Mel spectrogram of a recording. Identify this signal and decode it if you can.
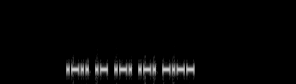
Morse code, heard as a keyed tone, about 52 wpm, 700 Hz. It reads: LARRY
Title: USA Common Names - Max 5 Letters - 50wpm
